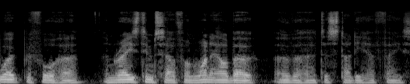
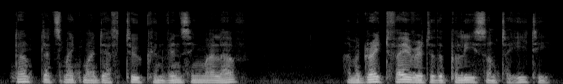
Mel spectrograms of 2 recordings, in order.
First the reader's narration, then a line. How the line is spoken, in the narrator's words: she murmured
